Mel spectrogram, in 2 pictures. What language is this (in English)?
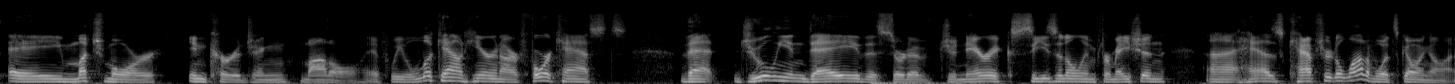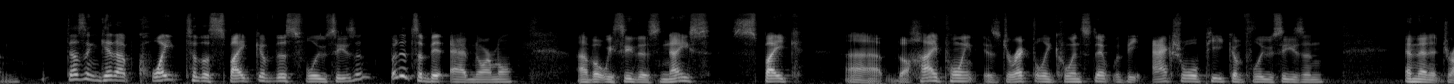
English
